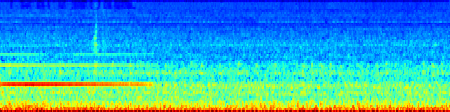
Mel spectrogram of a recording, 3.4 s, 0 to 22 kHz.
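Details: 2004 Dodge Neon after fixing a no-start caused by a broken part: engine starts and settles into steady even idle with smooth low rumble, no knocks or misses; normal start and idle.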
